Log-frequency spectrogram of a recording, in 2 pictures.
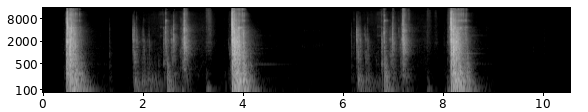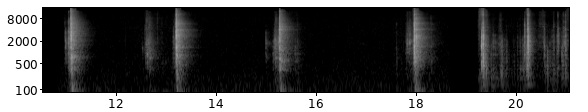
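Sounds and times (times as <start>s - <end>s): door handle and latch rattling: 1.8s - 3.0s, 6.2s - 7.4s, 19.3s - 21.0s
door shutting hard: 3.8s - 4.3s, 8.1s - 8.6s.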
